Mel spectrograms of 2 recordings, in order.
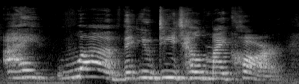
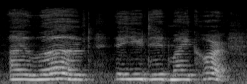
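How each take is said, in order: First: It is said with excited, heartfelt emotion. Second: It is said flatly, without emotion.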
